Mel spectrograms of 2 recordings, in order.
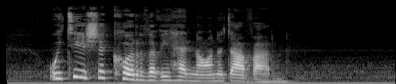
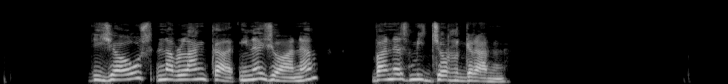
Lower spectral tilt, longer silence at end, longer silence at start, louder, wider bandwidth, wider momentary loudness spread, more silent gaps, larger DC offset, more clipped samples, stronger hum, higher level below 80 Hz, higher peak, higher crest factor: about the same, -4 dB/octave vs -4.5 dB/octave; second, 0 s vs 2.2 s; second, 0.05 s vs 0.9 s; about the same, -18 LUFS vs -19 LUFS; first, 16 kHz vs 7.8 kHz; about the same, 8 LU vs 6 LU; second, none vs 3.21-3.27 s, 3.53-3.71 s; neither; neither; neither; first, -38 dBFS vs -62 dBFS; about the same, -2 dBFS vs -2 dBFS; about the same, 18 dB vs 18 dB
